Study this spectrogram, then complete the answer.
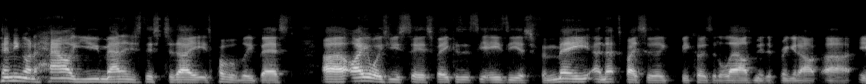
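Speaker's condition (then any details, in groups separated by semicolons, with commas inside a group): No condition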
